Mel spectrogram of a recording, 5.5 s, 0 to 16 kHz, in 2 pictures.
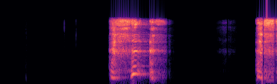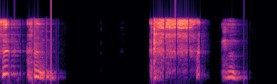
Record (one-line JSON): {"three_cough_length": "5.5 s", "three_cough_amplitude": 29609, "three_cough_signal_mean_std_ratio": 0.4, "survey_phase": "beta (2021-08-13 to 2022-03-07)", "age": "45-64", "gender": "Female", "wearing_mask": "No", "symptom_abdominal_pain": true, "symptom_headache": true, "symptom_onset": "11 days", "smoker_status": "Current smoker (e-cigarettes or vapes only)", "respiratory_condition_asthma": false, "respiratory_condition_other": false, "recruitment_source": "REACT", "submission_delay": "1 day", "covid_test_result": "Negative", "covid_test_method": "RT-qPCR", "influenza_a_test_result": "Unknown/Void", "influenza_b_test_result": "Unknown/Void"}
